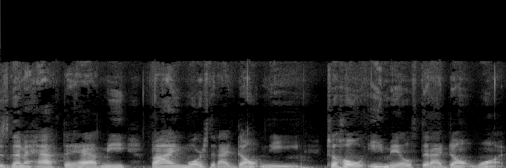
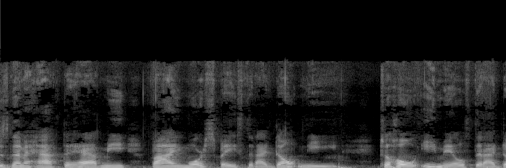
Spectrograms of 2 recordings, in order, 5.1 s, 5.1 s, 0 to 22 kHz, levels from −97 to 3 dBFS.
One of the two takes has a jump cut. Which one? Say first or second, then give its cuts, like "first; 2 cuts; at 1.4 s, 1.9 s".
first; 2 cuts; at 2.1 s, 3.2 s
